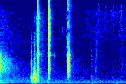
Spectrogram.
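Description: Snooker balls knock together with sharp clicks.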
